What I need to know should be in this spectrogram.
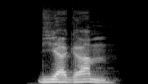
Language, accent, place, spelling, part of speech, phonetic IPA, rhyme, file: German, Germany, Berlin, Diagramm, noun, [diaˈɡʁam], -am, De-Diagramm.ogg
- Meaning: 1. diagram 2. chart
